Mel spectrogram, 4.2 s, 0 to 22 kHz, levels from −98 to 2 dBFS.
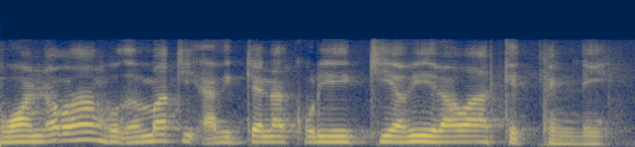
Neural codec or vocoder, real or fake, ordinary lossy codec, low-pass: codec, 16 kHz, 0.8 kbps, ZipCodec; fake; none; 7.2 kHz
